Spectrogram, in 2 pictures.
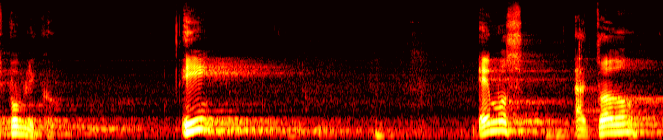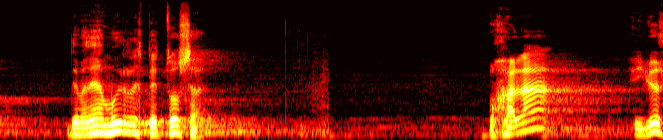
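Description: An elderly man speaks slowly and deliberately into a microphone, with pauses, in a room that echoes slightly.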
